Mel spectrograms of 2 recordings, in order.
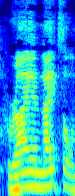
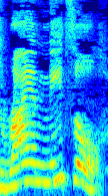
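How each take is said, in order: First: "Neitzel" with a long i, NITE-zel; "Neitzel" rhyming its first syllable with "night"; surname as NITE-zel. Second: "Neitzel" with an ee, NEET-zel; "Neitzel" rhyming its first syllable with "neat"; surname as NEET-zel. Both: Shown as a demonstration. Tries two pronunciations of a surname.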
